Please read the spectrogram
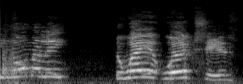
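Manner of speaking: usual speaking voice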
